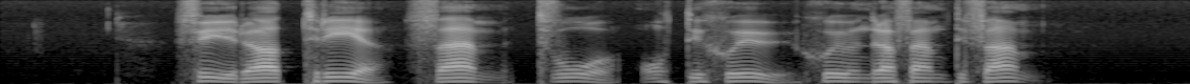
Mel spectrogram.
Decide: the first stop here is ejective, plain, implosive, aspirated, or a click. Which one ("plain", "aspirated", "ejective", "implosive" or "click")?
aspirated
